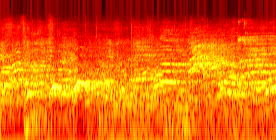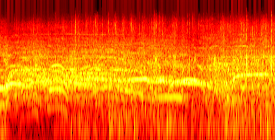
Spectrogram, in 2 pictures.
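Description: Basketball game in a gym: the ball bouncing on the hardwood court, with spectators' and players' voices and shouts throughout.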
